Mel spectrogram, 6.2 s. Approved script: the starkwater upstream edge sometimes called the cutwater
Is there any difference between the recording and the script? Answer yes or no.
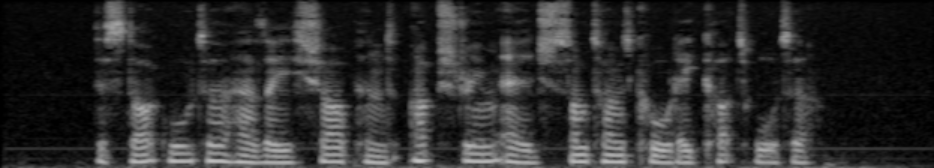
yes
